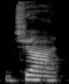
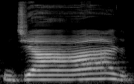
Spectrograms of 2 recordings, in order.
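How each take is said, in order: First: Said in the usual way. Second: जाड़ very slowly, "aa" held long; slow, drawn-out जाड़; sounding out आ. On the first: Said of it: "हमारा अगला sentence है जाड़". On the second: Shown as a demonstration. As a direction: stretch the vowel right through जाड़. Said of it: "आ का sound आ रहा है".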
